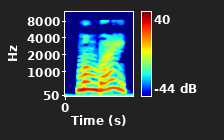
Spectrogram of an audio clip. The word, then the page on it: membaik: Indonesian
